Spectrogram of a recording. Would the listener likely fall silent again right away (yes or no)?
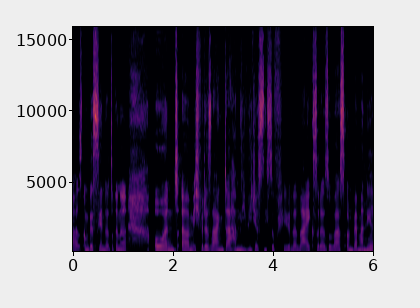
yes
